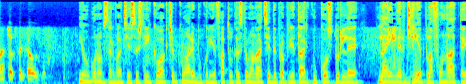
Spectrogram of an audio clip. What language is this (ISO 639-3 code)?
ron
